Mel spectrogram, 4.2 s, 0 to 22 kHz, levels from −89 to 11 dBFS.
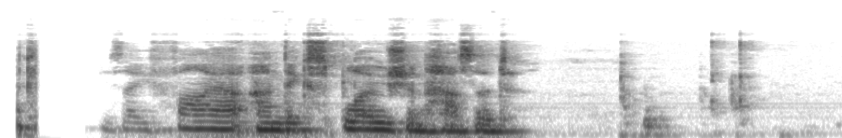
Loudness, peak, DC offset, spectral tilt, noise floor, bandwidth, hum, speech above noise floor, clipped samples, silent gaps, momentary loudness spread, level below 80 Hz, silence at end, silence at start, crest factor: -14 LUFS; 0 dBFS; under 0.1%; -4 dB/octave; -47 dBFS; 9.6 kHz; none; 33 dB; under 0.1%; 0.30-0.42 s; 25 LU; -46 dBFS; 0.45 s; 0.1 s; 16 dB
